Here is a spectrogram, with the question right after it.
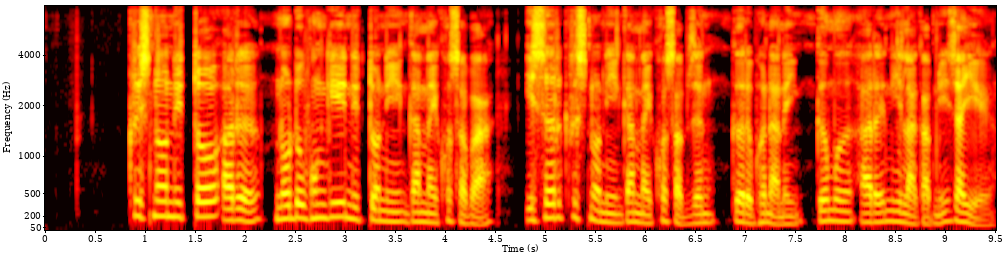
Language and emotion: Bodo, neutral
